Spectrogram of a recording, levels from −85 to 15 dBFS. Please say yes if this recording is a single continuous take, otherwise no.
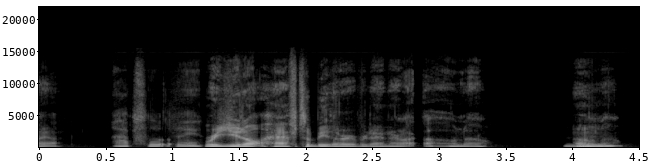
yes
